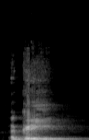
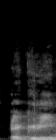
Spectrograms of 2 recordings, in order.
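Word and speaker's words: agree: अग्री, एग्री नहीं कहना इसको. जिनको नहीं मालूम वो ज़ाहिर है शुरू इसी से करते हैं, एग्री कह देते हैं. अग्री. और दूसरी ख़ास बात इस वर्ड के प्रोनाउंसिएशन में है कि इसमें स्ट्रेस आर पर है, ए पर नहीं है. अग्री नहीं है, अग्री.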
